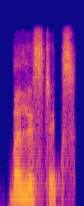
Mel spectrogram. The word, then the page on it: ballistics: Indian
